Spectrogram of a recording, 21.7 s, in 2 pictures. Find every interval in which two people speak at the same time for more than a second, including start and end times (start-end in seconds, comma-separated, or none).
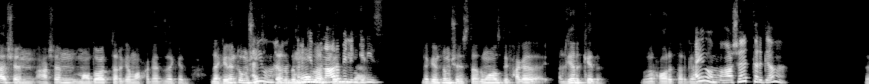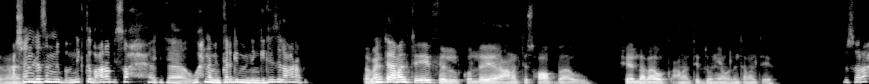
3.1-4.4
